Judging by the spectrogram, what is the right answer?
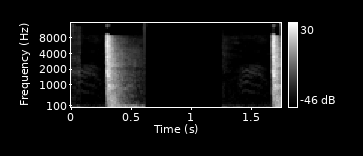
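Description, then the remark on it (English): Two loud, sharp hammer thwacks land about a second and a half apart, each a broad cracking hit with a short ringing tail, with a faint low rumble before each one. “Which of these hammer thwacks went wrong?”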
